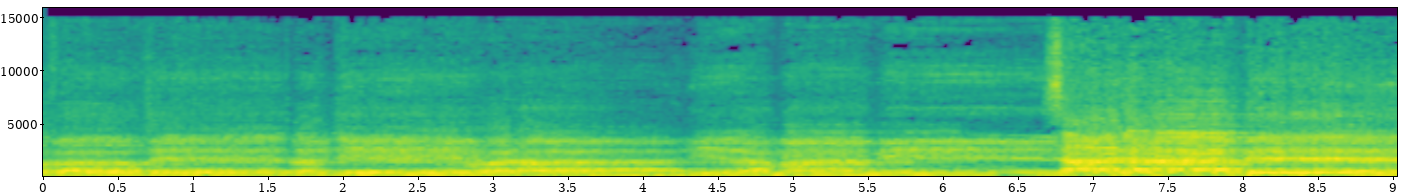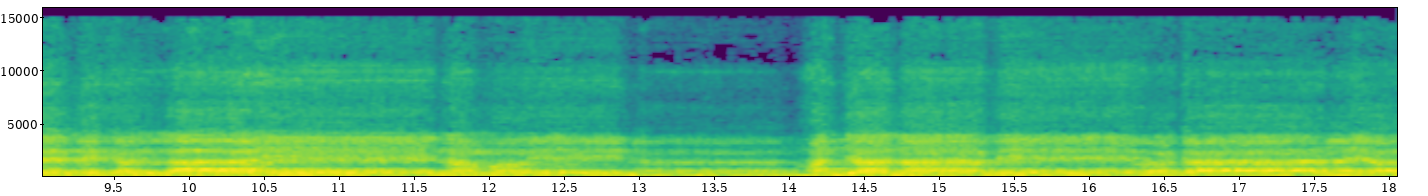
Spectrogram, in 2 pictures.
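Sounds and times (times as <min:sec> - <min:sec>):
man chanting religious poem: 0:00.0 - 0:18.0.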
